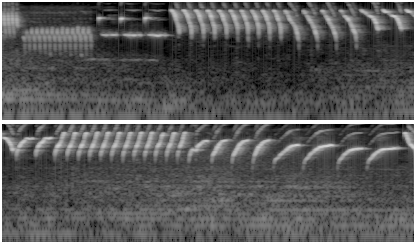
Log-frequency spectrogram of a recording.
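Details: Canary training song, strong and varied: opens with a buzzy note and short piping notes, then long rolling trills of rapid downward sweeps, ending in slower looping whistles.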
